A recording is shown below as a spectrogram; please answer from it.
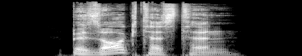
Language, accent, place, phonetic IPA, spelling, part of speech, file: German, Germany, Berlin, [bəˈzɔʁktəstn̩], besorgtesten, adjective, De-besorgtesten.ogg
- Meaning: 1. superlative degree of besorgt 2. inflection of besorgt: strong genitive masculine/neuter singular superlative degree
